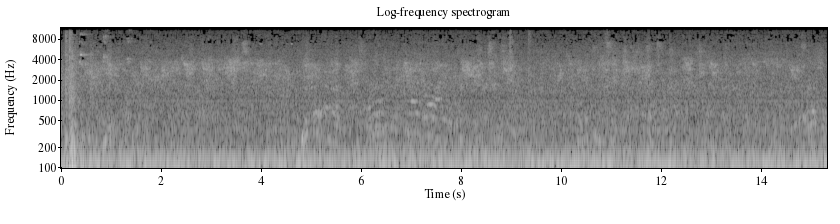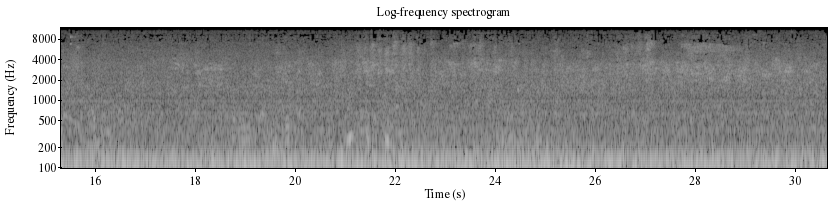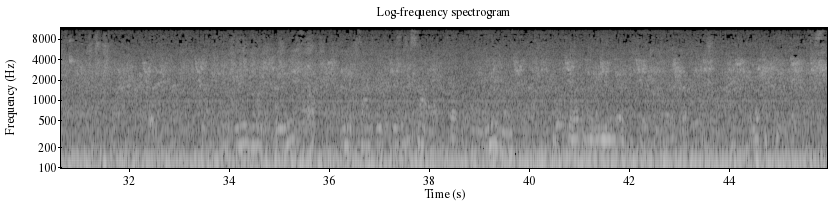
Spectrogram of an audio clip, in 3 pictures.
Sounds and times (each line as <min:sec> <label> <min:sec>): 0:00.0 Birds 0:45.9
0:00.0 door opens 0:00.9
0:00.1 couple discuss terrariums 0:45.9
